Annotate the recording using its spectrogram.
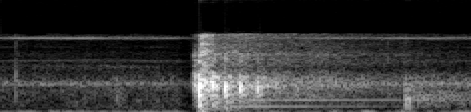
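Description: A single PCP air rifle shot about a second in: a sharp crack, then a short ringing hum that dies away within about a second.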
